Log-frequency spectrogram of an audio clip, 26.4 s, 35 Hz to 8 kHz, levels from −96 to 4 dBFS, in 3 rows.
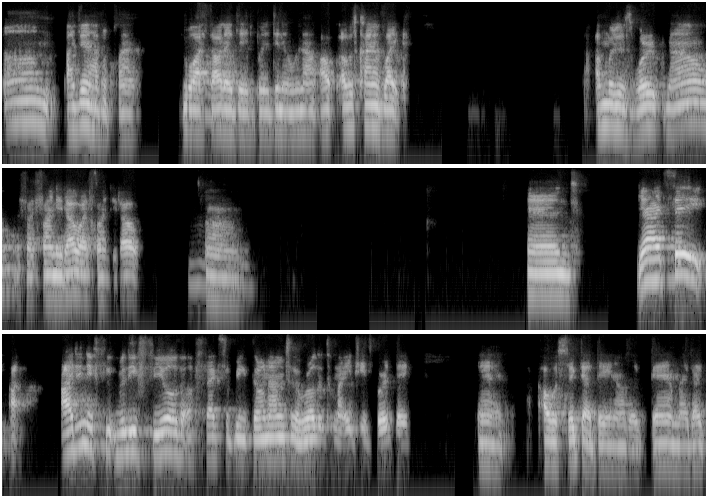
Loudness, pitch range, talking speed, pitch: -23 LUFS, 100-140 Hz, 165 wpm, 115 Hz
